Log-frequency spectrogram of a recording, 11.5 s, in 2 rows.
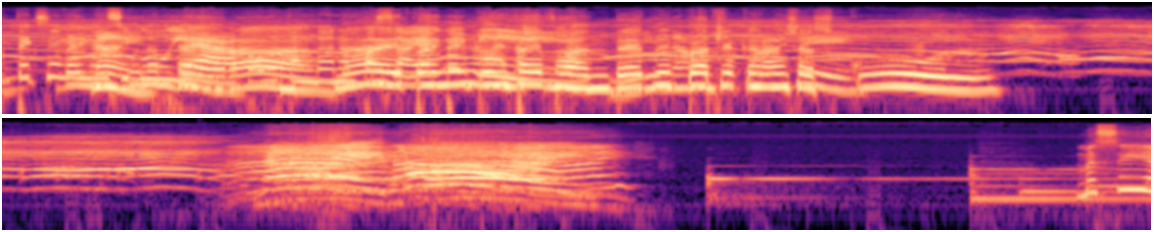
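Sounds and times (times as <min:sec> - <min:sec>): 
infant crying in wavering wails: 0:00.0 - 0:08.9
speech: 0:00.1 - 0:05.1.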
